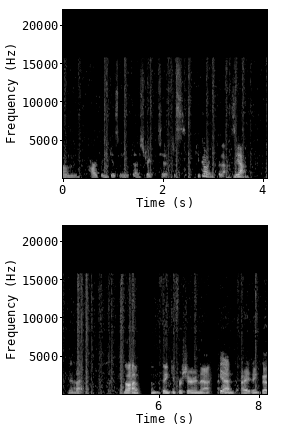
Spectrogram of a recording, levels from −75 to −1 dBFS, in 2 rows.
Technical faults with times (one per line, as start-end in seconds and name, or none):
0.00-8.16 overdone noise removal
5.42-5.47 short stall from a late packet
5.57-5.86 call audio freeze
7.00-7.19 call audio freeze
